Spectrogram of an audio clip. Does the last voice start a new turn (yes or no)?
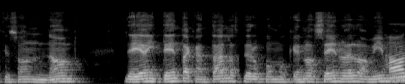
yes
